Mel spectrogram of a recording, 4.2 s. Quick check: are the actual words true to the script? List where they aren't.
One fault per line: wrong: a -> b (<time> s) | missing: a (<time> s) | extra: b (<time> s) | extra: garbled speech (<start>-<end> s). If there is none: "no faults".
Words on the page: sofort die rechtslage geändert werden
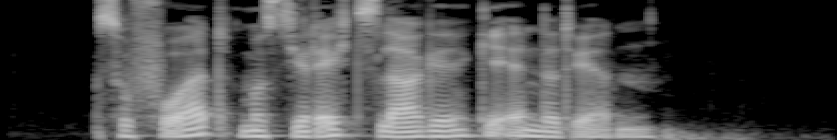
extra: muss (1.2 s)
